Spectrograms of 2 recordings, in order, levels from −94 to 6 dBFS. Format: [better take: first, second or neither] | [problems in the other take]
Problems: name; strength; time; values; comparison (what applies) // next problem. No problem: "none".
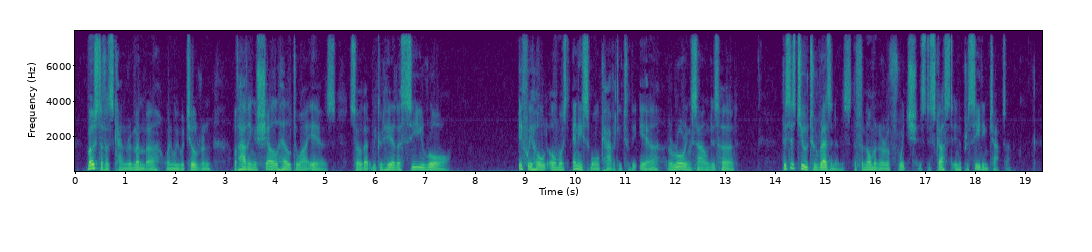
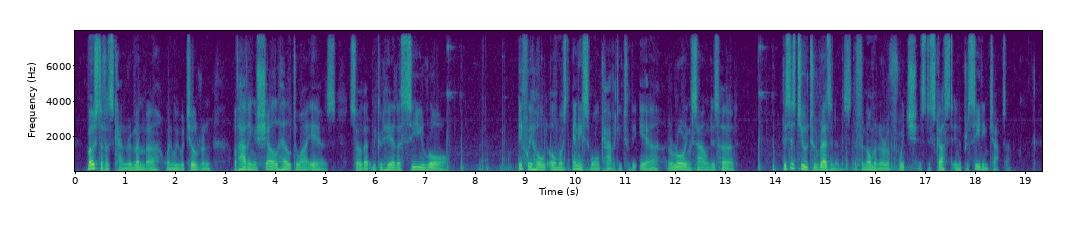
first | background sound (Thump, thud); 17 dB below the speech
